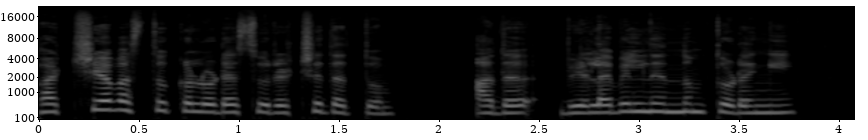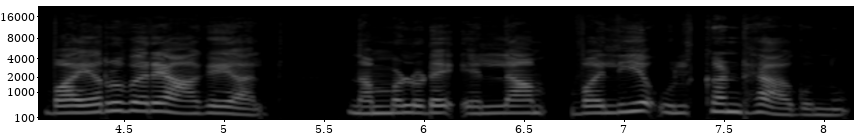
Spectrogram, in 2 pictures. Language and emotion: Malayalam, neutral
